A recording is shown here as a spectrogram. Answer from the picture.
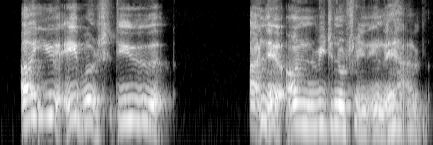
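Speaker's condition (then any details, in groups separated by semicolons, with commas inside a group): Cerebral palsy and dystonia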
